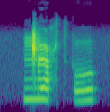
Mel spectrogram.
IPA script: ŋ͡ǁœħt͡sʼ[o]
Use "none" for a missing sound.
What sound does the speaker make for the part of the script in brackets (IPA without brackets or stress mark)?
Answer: o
